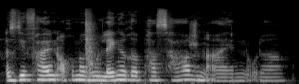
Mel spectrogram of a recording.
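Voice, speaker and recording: A woman's voice: mid-range voice, fairly even intonation, brisk, mellow, a little hiss or hum. A woman interviewing a writer, following up with short, curious questions. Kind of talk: conversational interview.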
